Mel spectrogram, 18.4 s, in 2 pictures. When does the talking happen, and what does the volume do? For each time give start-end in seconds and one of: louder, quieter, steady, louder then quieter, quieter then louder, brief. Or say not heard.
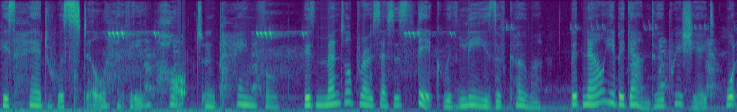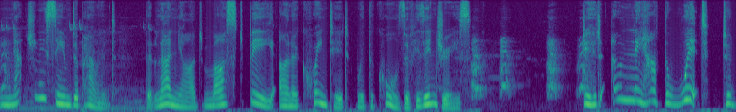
0.0-15.2 steady
16.5-18.3 brief.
